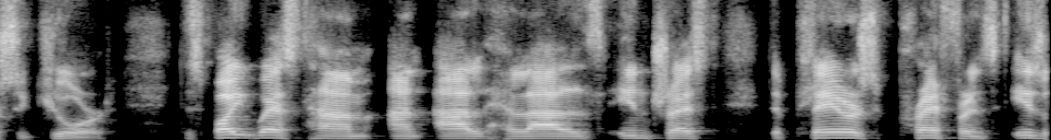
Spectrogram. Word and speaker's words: Al Hilal: Saudi side Al Hilal, I think that's how you pronounce it, Al Hilal, extended an attractive offer, but Amrabat's affinity for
